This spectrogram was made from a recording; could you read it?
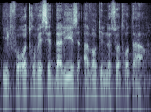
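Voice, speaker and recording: An actor playing a stern, controlled military commander in a video game, terse and businesslike. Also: male voice, fairly low pitch, fast, soft background music, close to an everyday voice. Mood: stern, probing. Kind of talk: dubbed video game cutscene acting.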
